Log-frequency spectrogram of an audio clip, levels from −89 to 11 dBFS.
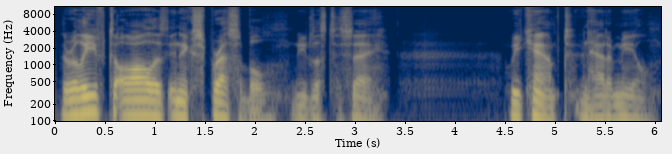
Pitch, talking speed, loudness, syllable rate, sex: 100 Hz, 150 wpm, -20 LUFS, 5.2 syllables/s, male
